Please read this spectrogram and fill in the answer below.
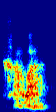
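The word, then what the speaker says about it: חוה: latín pero recompuso eva era con h al principio y respetando esa consonante cultural del hebreo ja que sin manos una consonante fuerte como nuestra jota la pronunciación del hebreo de java no se va a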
